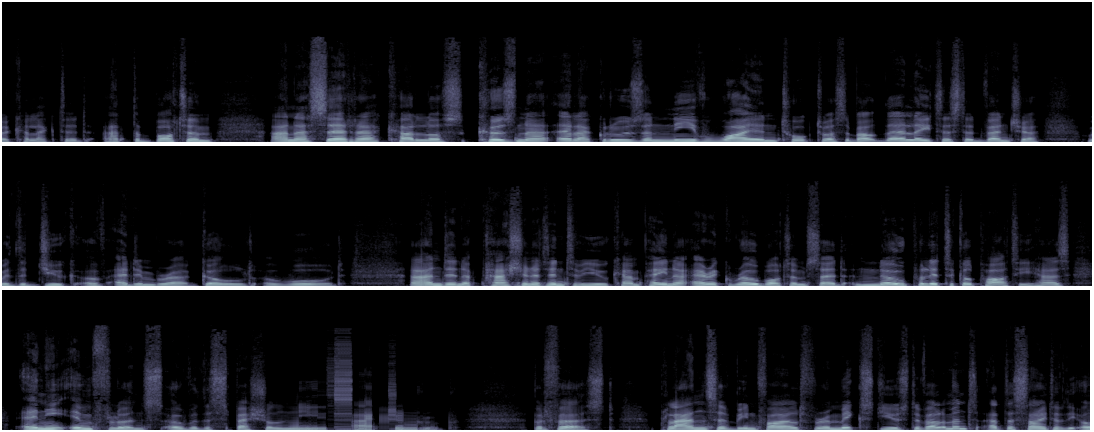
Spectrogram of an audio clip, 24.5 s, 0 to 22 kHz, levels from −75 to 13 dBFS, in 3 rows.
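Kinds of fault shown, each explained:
Robotic sound from repeated short buffers: new audio likely arrived at the playback stage too slowly, so the software filled each gap by replaying the fragment it had just played, about 10.7 ms long, and skipped the real material. From 18.51 to 19.64 s, most of the speech is replaced this way. The constant repetition imposes a steady buzz near 93.8 Hz, turning the voice into a stiff, metallic drone that only loosely follows the speech.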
